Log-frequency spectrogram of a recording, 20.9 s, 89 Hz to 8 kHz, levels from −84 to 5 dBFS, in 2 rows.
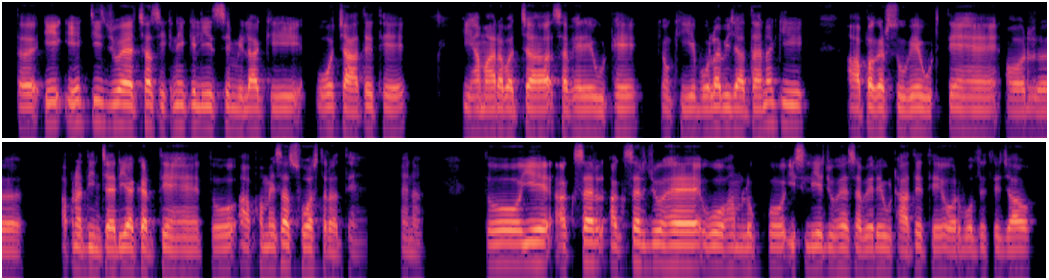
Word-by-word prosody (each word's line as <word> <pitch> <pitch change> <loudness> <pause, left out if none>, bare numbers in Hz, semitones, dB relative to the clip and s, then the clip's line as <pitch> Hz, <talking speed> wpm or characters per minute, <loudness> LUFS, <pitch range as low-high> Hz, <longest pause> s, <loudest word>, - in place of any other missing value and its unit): तो - - -2
ए - - -1 0.2
एक 150 -1 -4
चीज़ 155 -2 -3
जो 145 +1 +1
है 140 - +9
अच्छा 145 +1 +4
सीखने 135 +1 -5
के 135 - -3
लिए 130 0 -1
इससे 130 +1 -3
मिला 120 0 +1
कि, 120 0 -5 0.2
वो 125 +1 -1
चाहते 125 0 +2
थे 120 0 -2 0.4
कि 120 - -12
हमारा 120 +1 +2
बच्चा 120 0 +4
सवेरे 115 +1 0
उठे 120 +1 -2
क्योंकि 120 -2 -14
ये 120 - -3
बोला 120 +2 +3
भी 125 0 -2
जाता 120 -1 +1
है 120 - +2
ना 150 - +1
कि 140 -2 -2 0.5
आप - - +1
अगर - - +4
सुबह 120 - -2
उठते 120 +2 -6
हैं 115 0 -2 0.2
और 110 +1 -2 0.8
अपना 130 - -1
दिनचर्या 120 +1 +2
करते 125 - +1
हैं, 115 0 -4
तो 120 +1 -2
आप - - -4
हमेशा 130 -1 +2
स्वस्थ 120 -1 0
रहते 100 - -4
हैं। 100 0 -21 0.4
है - - -10
ना? - - -12 0.6
तो 145 0 +3
ये 150 +1 +5 0.2
अक्सर, 150 -1 +3
अक्सर 135 +3 +1
जो 145 0 +2
है 135 0 +8
वो 130 -1 +1
हम 125 0 -6
लोग 125 -1 -5
को 130 0 -1
इसलिए 130 0 -3
जो 125 0 -6
है 125 - +2
सवेरे 120 +1 -1
उठाते 120 +1 -3
थे 120 - -3
और 115 -2 -1
बोलते 115 +1 -6
थे 120 - -6
जाओ 115 0 +1
125 Hz, 190 wpm, -23 LUFS, 120-135 Hz, 0.8 s, है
